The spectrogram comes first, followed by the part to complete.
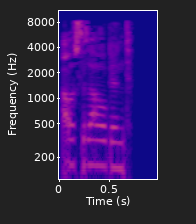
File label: "aussaugend", German; adjectives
